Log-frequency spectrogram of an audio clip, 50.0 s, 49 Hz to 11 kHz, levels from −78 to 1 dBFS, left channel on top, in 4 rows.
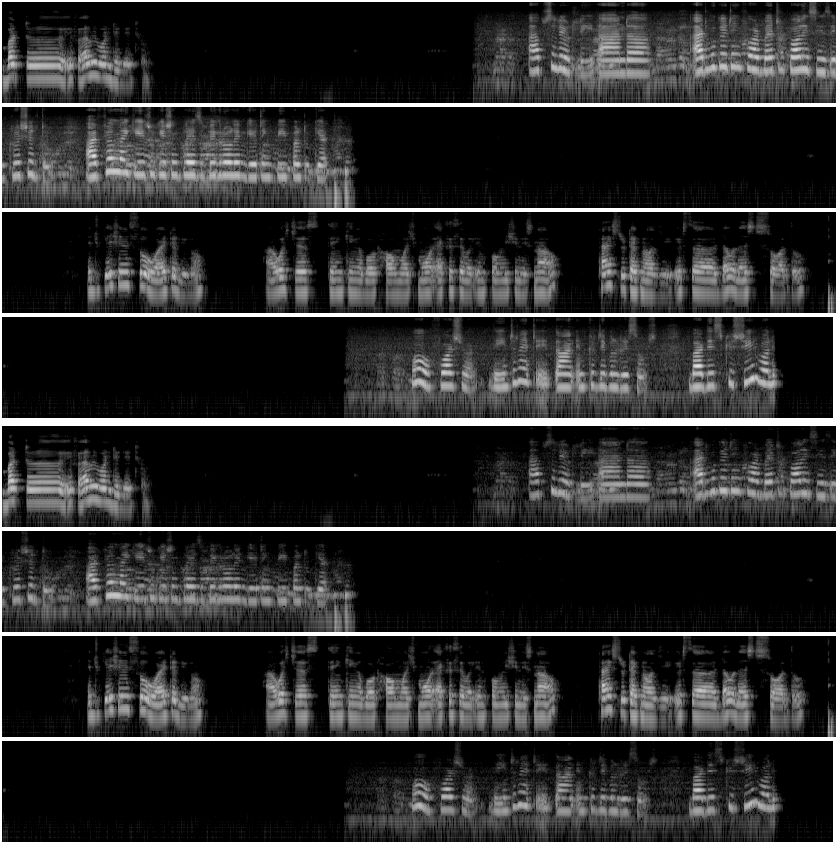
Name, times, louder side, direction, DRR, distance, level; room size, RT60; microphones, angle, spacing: voice 1, 0.0-2.2 26.3-28.0 29.0-33.3 34.0-37.0, right 2 dB, 20° right, 0.6 m, -30 dB
voice 2, 7.3-17.8 42.7-49.1, left 6 dB, 60° left, 0.4 m, -26 dB
3.6 x 2.4 x 3.3 m
head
